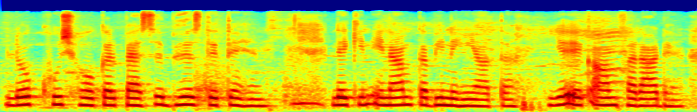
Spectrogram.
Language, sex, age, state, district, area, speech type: Urdu, female, 18-30, Bihar, Gaya, urban, spontaneous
